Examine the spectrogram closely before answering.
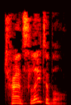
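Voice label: "translatable", British English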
